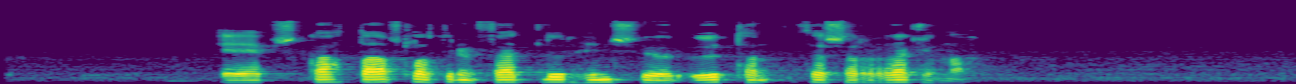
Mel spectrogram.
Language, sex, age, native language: Icelandic, male, 50-59, Icelandic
